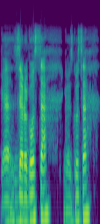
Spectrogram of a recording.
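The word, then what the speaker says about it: Zaragoza: is zagon with like Zera Goa and also I think the Z is a lisp I don't remember yeah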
